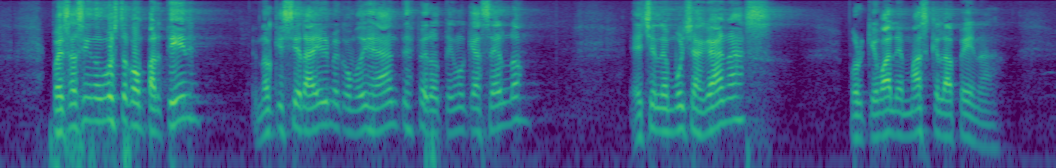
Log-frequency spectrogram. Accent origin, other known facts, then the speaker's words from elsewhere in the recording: Dominican Republic; Nuestro país, República Dominicana. ¿Sabes lo que vamos a hacer? Vamos a ir donde ella nació y donde yo nací, a llevar a nuestros hijos.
